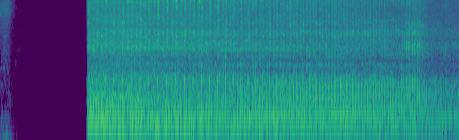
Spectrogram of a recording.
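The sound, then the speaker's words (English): After a brief silence, loud motorcycle engines of scores of bikers rumble steadily along KE Masinga Road in Durban during a peaceful protest ride to the Durban Magistrate Court, several bikes idling together with a rough, clattering throb and occasional revs that ease off slightly at the end. “Traffic came to a standstill along KE Masinga Road in Durban as scores of bikers made their way to the Durban Magistrate Court to lay flowers and crosses as a memorial for those that have been killed in farm attacks.”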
